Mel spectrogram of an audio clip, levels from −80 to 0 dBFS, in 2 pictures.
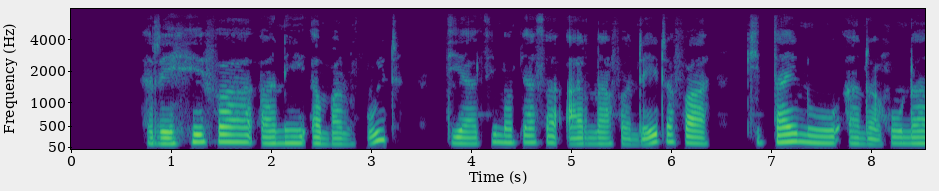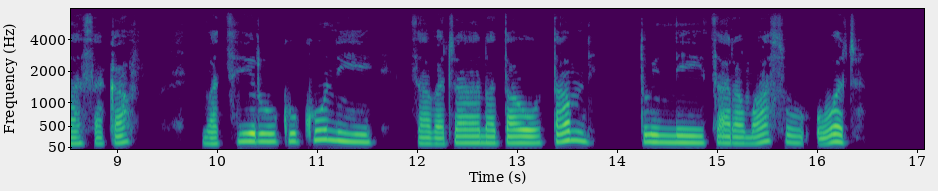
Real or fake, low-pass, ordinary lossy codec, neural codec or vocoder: real; 7.2 kHz; MP3, 64 kbps; none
